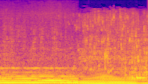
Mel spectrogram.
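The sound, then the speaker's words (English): A toilet flushes: a steady low droning hum gives way to a loud, turbulent rush of water that keeps churning to the end, with no one speaking. “It's the final flush.”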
